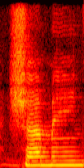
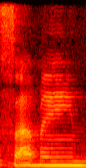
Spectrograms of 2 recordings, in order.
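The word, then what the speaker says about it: Samhain: Shamain, Samain, depending on how you pronounce it.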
